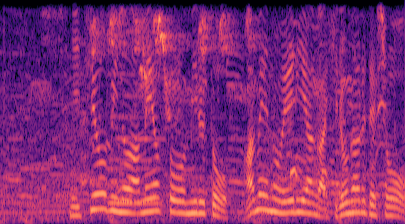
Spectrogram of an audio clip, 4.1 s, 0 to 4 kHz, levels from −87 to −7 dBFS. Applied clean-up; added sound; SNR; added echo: none; Crowd + Chirp, tweet; 8 dB; none.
